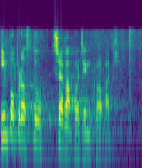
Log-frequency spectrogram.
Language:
Polish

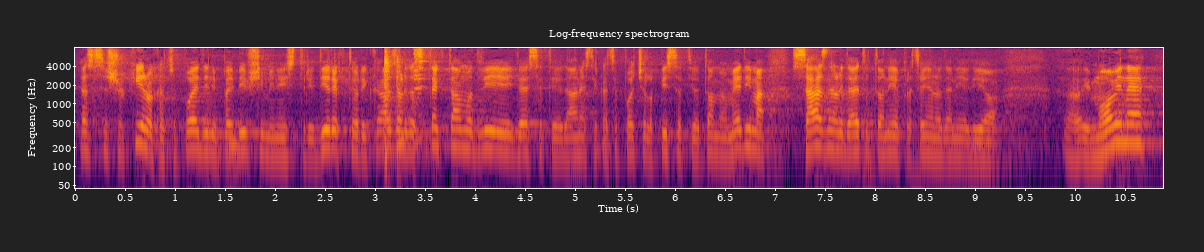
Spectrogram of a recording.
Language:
Croatian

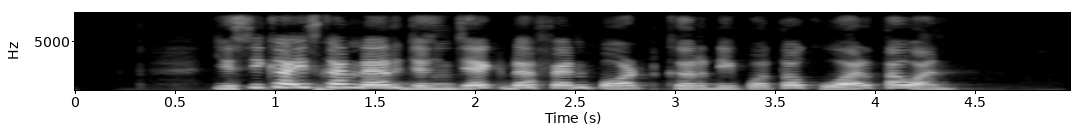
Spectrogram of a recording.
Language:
Sundanese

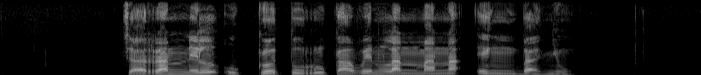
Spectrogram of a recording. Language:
Javanese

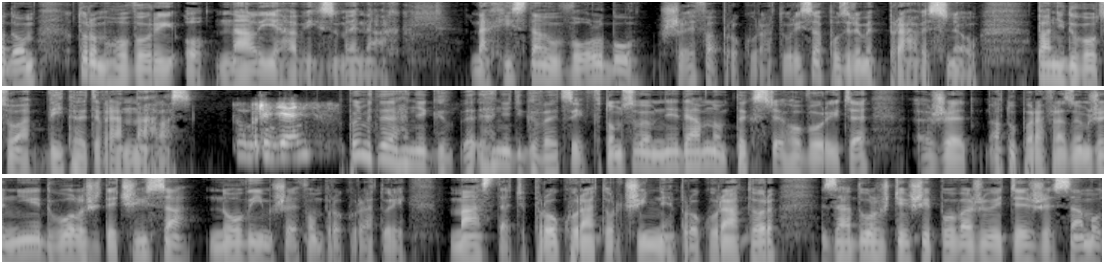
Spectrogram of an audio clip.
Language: Slovak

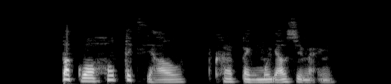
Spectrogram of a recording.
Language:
Cantonese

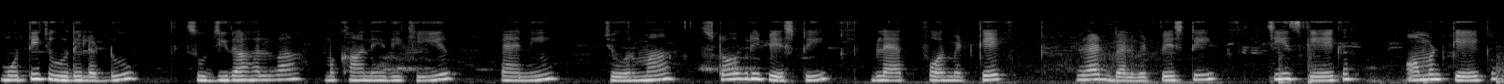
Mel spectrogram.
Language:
Punjabi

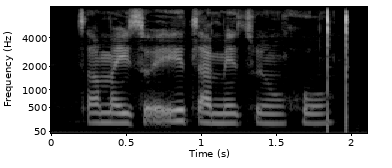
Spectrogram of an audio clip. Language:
Tswana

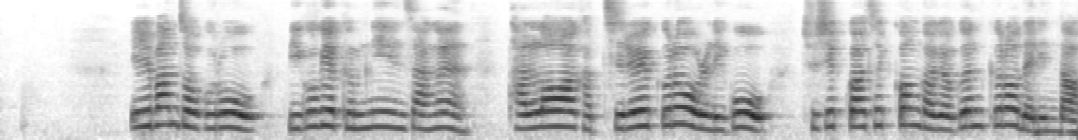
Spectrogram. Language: Korean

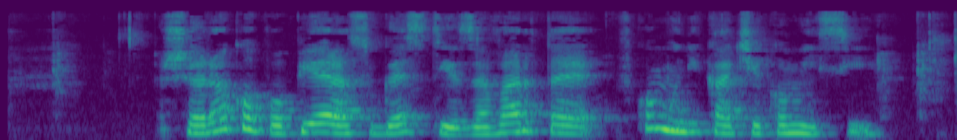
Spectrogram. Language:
Polish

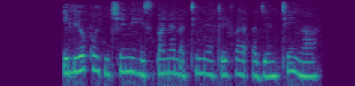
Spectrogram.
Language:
Swahili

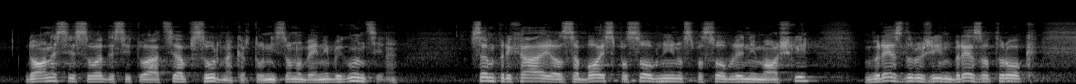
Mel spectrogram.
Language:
Slovenian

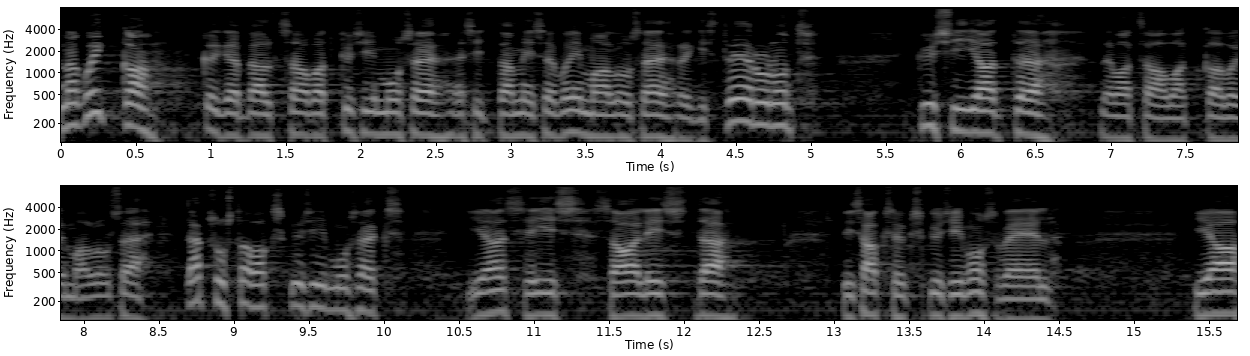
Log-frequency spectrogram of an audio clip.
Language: Estonian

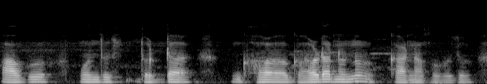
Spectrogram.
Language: Kannada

